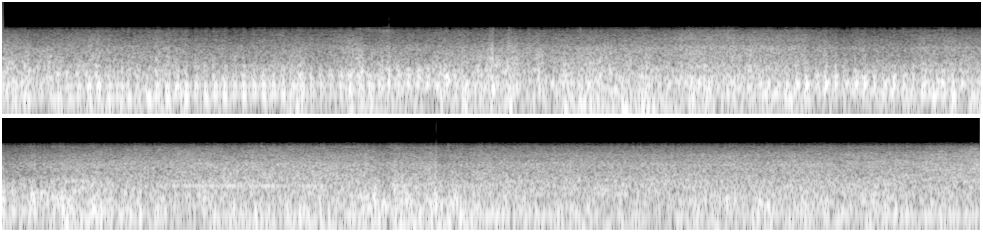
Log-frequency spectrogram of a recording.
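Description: Electric commuter train running into an elevated station: a loud, steady rumble of wheels on track, with a low motor hum in the first few seconds and again near the end.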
